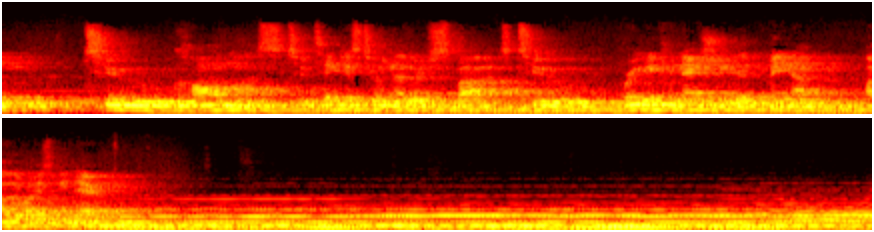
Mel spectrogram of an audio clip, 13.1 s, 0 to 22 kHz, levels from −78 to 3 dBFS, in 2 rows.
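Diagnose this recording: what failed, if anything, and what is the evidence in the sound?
Mains hum enters in the analogue wiring stage, most likely through a ground loop or a nearby transformer coupling the 60 Hz power line into the signal path. From 1.05 s to the end of the clip, a steady low 60 Hz tone with a few low harmonics sits under the sound at a fairly high level, roughly 10 dB below the signal. A spectrogram would show a continuous horizontal line at 60 Hz, with fainter lines at multiples above it. The waveform would carry a constant low-frequency ripple even in quieter passages.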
